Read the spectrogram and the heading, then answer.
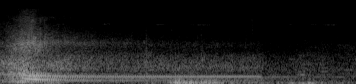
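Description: A car engine as the driver shifts gear and speeds off down an alley toward the street: a steady, humming drone that starts a little higher and louder, holds, then drops away after about two and a half seconds.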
